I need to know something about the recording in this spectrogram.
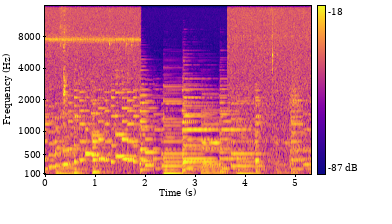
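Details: Only piano or keyboard music plays throughout, with steady chords and no animal voices.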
